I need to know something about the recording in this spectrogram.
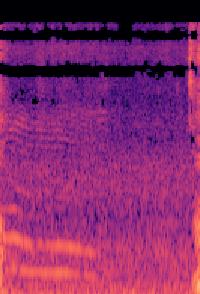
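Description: A toddler's faint, drawn-out vocal sound, one note slowly falling in pitch for about a second, in a quiet room with a low hum.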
